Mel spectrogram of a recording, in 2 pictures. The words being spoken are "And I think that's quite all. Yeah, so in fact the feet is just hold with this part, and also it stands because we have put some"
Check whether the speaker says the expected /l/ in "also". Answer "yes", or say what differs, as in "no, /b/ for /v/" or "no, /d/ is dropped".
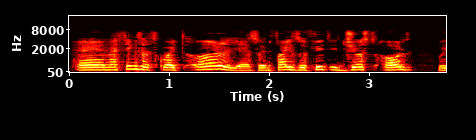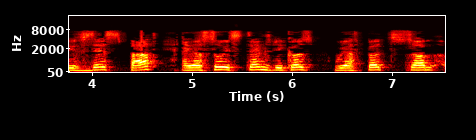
yes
